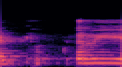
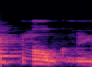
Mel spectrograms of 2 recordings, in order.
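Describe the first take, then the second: First: टुकरी said with a short u, "tukri", as the wrong word; टुकरी read as the mistaken spelling; wrong form read out. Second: टोकरी said with a clear long o, "tokri"; correct pronunciation. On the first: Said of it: "टुकरी कुछ नहीं होता बच्चों". (गलत उच्चारण "टुकरी") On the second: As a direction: land टोकरी cleanly as the answer. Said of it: "होता क्या है". (सही उच्चारण "टोकरी", साफ़ ओ) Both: Shown as a demonstration.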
